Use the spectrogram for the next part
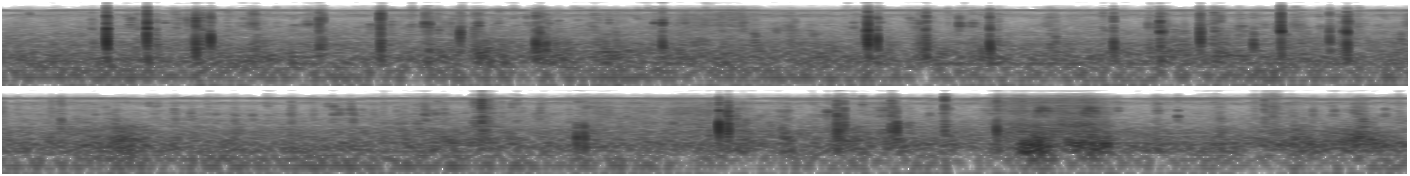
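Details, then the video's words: Wild raccoons eat close up, their natural chewing heard as dense, irregular crunching snaps and sharp clicks, sometimes in quick runs, over a steady high background hiss, possibly insects. "Wild Raccoons & ASMR Chewing Sounds"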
